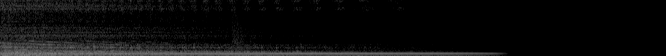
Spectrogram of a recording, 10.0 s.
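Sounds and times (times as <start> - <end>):
electric industrial heater turned on and off: 0.0 - 7.6.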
